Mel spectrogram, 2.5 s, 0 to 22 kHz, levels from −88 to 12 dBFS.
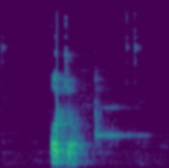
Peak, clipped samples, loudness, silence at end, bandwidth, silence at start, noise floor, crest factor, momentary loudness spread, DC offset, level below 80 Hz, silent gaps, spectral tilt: -6 dBFS; under 0.1%; -26 LUFS; 0.8 s; 16 kHz; 0.75 s; -79 dBFS; 24 dB; 23 LU; under 0.1%; -74 dBFS; none; -5 dB/octave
